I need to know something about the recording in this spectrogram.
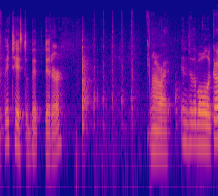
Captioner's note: knife thudding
